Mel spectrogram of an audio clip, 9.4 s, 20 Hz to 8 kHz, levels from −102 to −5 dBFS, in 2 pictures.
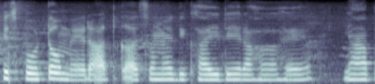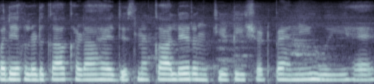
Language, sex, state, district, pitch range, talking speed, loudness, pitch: Hindi, female, Haryana, Jhajjar, 185-195 Hz, 160 wpm, -18 LUFS, 195 Hz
